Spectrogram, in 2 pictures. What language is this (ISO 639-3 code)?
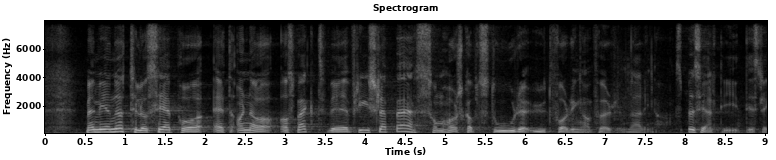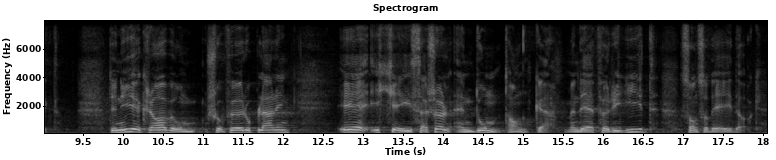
nor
